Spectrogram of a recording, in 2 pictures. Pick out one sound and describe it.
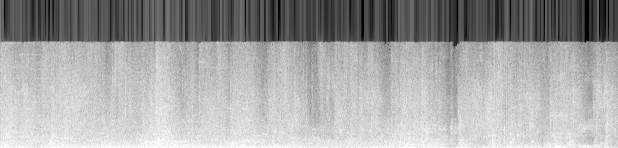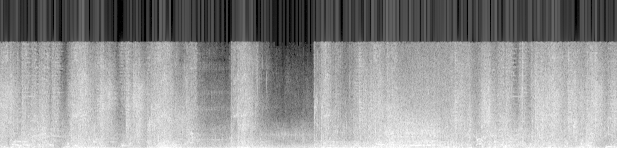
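Game spell effects and battle sounds clash and burst.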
